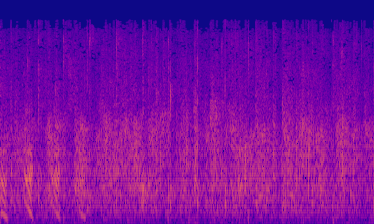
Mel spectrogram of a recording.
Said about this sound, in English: This is Paulette Brown. Let's give her a round of applause and welcome her.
